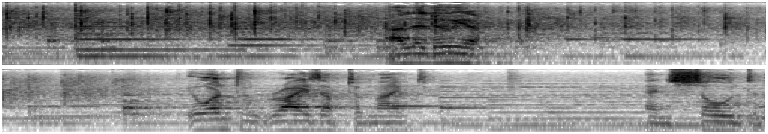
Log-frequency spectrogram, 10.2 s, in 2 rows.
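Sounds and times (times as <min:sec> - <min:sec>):
audience clapping: 0:00.0 - 0:06.3
speech: 0:02.6 - 0:03.4, 0:07.1 - 0:08.0, 0:09.4 - 0:10.1.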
